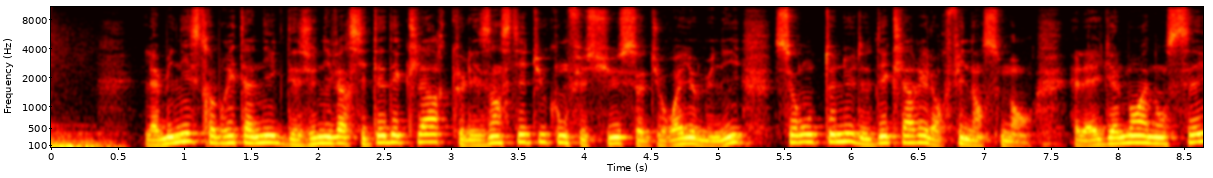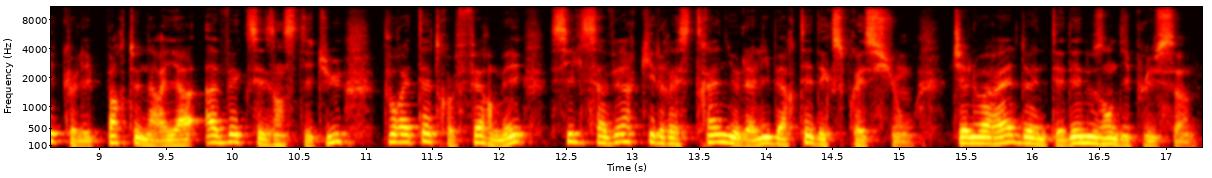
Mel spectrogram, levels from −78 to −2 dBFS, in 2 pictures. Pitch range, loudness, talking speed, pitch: 115-165 Hz, -21 LUFS, 155 wpm, 145 Hz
